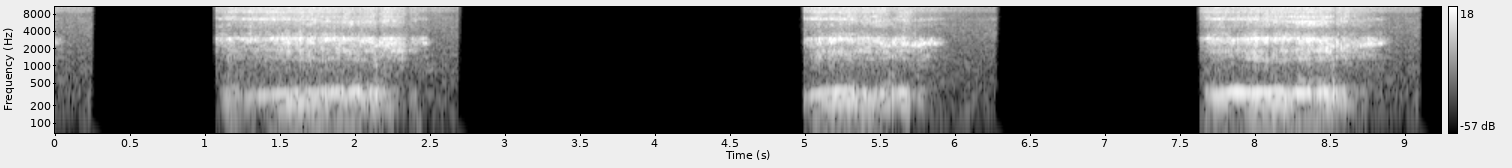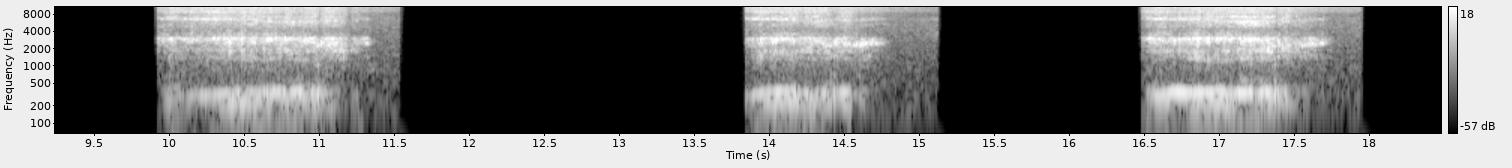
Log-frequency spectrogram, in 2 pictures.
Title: frying snoring sounds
